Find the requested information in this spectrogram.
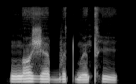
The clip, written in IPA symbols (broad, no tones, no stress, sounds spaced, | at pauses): ŋ ʌ ʒ ɛ b ɘ t b ɛ̃ tʰ i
